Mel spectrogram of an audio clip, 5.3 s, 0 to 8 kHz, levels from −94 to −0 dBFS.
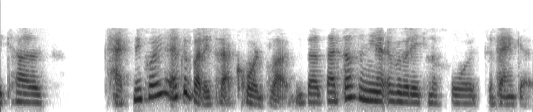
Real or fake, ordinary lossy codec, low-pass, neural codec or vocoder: fake; AAC, 16 kbps; 7.2 kHz; codec, 24 kHz, 0.9 kbps, WavTokenizer, medium speech release version 1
